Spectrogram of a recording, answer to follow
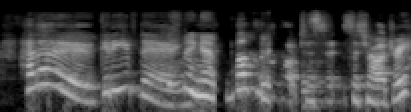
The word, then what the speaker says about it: Seshadri: there we are hello good evening welcome Dr sadre how are you I'm fine thank you thank you very much Elouise you've pronounced my surname perfectly thank you lots of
